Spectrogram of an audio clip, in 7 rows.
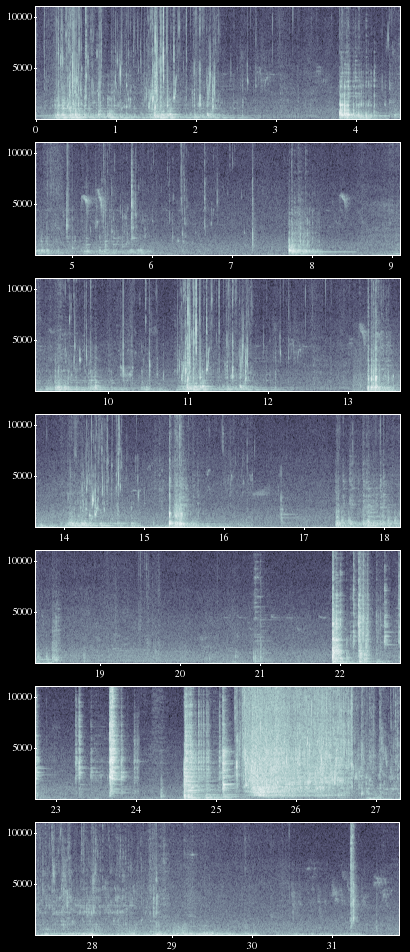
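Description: Water splashing as new potatoes are rubbed and washed by hand in a basin of water, in irregular bursts, with a longer pour of water about 25 seconds in.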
